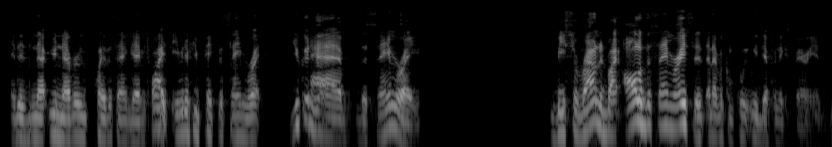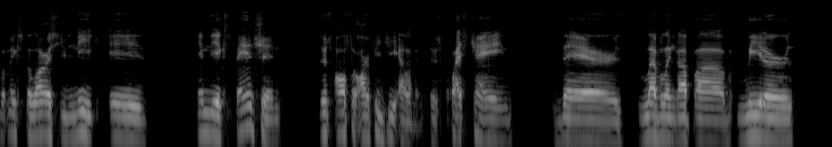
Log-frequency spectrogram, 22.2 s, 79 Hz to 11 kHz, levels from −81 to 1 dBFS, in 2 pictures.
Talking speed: 155 wpm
